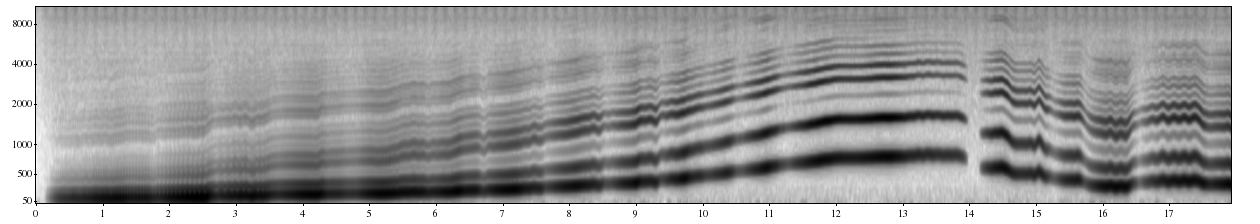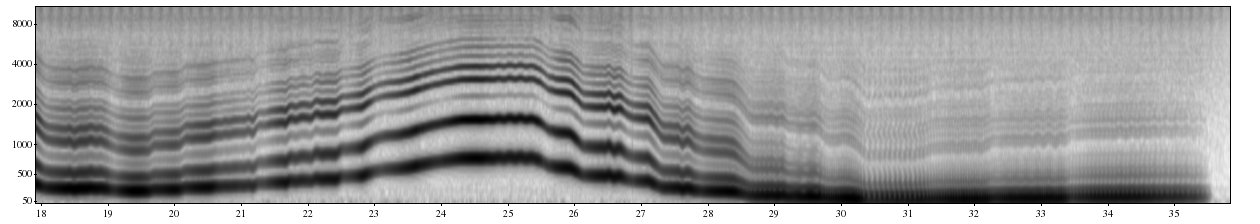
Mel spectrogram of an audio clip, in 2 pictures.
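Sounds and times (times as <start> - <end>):
theremin: 0.2 - 35.6.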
